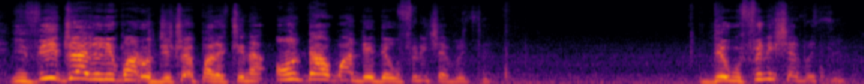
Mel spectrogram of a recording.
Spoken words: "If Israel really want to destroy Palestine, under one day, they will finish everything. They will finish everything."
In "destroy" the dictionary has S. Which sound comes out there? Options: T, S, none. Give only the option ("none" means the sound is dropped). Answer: none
